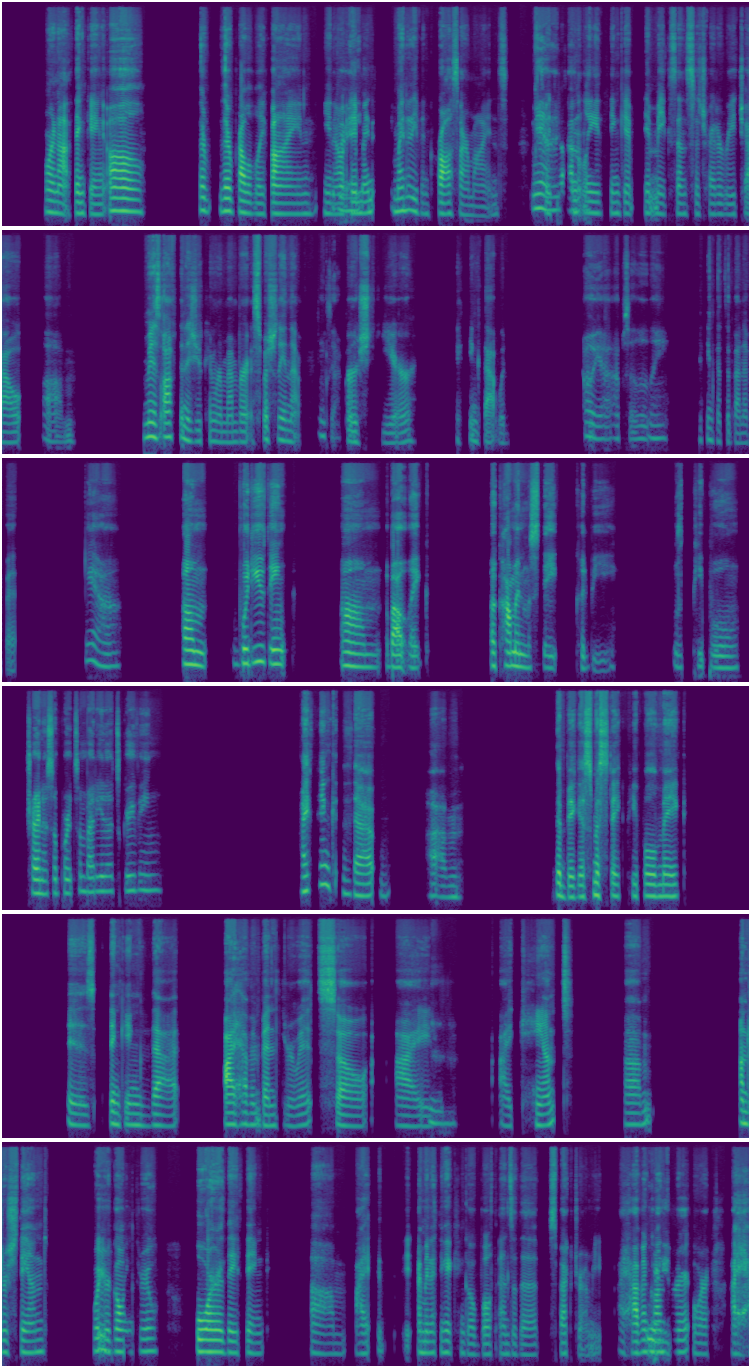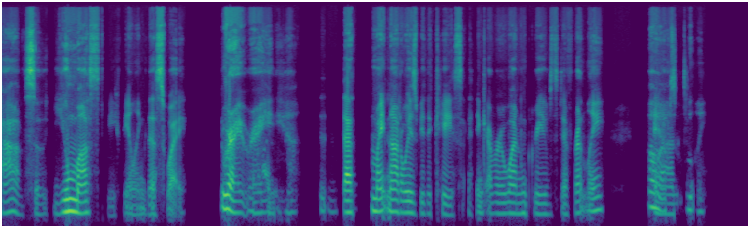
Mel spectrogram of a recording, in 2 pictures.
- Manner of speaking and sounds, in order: other background noise; tapping; stressed: "must"
- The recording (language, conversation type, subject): English, unstructured, How can someone support a friend who is grieving?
